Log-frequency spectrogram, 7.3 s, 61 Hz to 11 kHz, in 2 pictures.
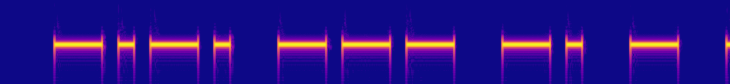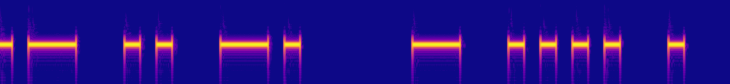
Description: Morse code, heard as a keyed tone, about 16 wpm, 700 Hz. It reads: CONTAIN THE
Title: Sentences from Top 1000 Words - Review Part 2 - 15wpm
